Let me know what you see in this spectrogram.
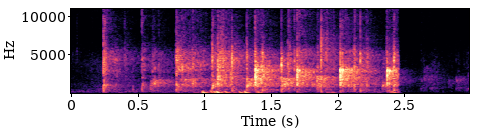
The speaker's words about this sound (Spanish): Así que le quiero, le quiero dar las gracias por, por haber hecho un hueco en sus quehaceres para venir a San Sebastián y para hablarnos de Dostoyevsky. Y os pido un aplauso para ella.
